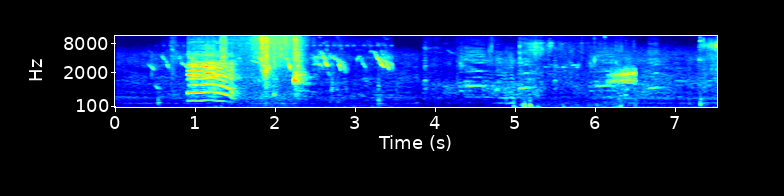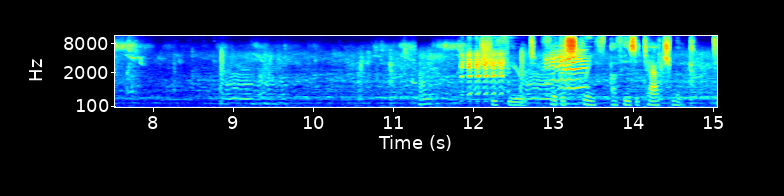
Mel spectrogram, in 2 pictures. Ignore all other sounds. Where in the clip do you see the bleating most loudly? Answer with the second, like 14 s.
1 s.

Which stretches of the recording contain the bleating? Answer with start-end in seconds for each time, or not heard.
0.9-2.4, 5.0-6.5, 11.8-13.4.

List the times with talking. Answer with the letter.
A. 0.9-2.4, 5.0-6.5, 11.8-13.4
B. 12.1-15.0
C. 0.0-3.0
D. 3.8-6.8
B.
